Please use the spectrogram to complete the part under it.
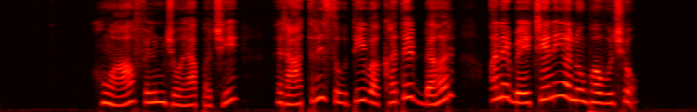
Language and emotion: Gujarati, fearful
